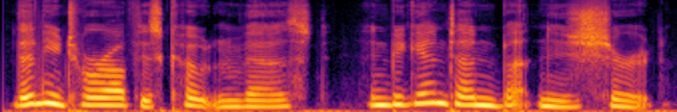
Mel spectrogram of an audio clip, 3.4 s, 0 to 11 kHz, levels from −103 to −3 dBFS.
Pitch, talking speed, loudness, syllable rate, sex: 210 Hz, 250 wpm, -16 LUFS, 5.6 syllables/s, female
